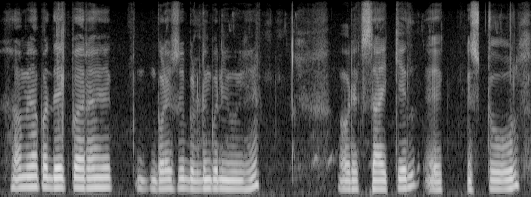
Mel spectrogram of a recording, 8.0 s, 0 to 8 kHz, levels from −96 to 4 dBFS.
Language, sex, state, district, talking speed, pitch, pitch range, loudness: Hindi, male, Punjab, Pathankot, 150 wpm, 135 Hz, 130-150 Hz, -17 LUFS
